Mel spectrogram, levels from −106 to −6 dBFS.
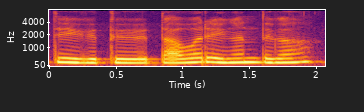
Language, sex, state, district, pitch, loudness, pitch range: Wancho, female, Arunachal Pradesh, Longding, 215 Hz, -11 LUFS, 205-225 Hz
